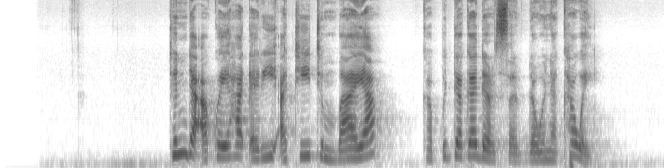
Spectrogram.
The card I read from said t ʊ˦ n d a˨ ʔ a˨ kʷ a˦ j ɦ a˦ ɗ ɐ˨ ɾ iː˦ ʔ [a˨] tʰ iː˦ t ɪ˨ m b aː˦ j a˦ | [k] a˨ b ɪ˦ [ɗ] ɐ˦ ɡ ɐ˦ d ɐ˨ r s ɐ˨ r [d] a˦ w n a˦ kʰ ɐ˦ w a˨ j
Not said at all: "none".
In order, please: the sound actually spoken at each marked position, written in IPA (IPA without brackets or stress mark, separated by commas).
a˨, k, d, d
